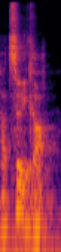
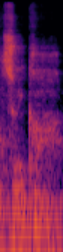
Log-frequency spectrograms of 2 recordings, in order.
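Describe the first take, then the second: First: It is said mockingly and aggressively. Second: It is said musingly, as if to oneself.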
